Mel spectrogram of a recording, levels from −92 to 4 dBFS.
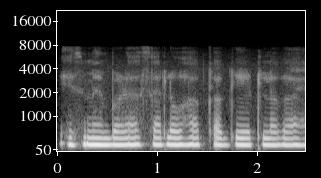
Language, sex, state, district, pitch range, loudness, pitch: Hindi, female, Jharkhand, Deoghar, 185-195 Hz, -11 LUFS, 190 Hz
